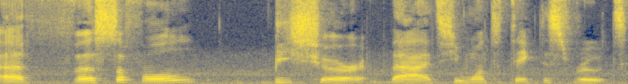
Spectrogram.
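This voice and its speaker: A woman with a Dutch accent and a fairly low pitch speaks at a very slow pace. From Netherlands. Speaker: lawyer and vlogger. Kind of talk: personal vlog advice. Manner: hesitant, many fillers.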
